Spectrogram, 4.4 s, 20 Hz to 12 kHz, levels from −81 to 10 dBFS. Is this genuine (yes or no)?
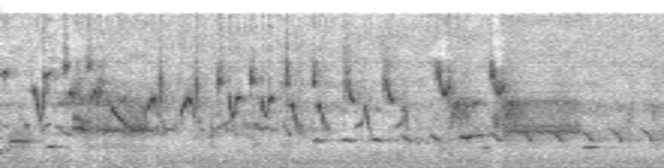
no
